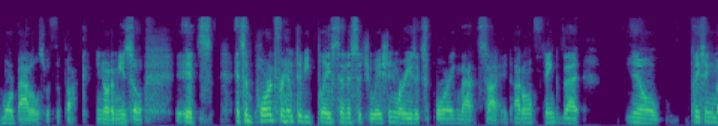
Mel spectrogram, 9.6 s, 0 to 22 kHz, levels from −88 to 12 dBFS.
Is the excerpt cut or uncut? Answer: uncut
